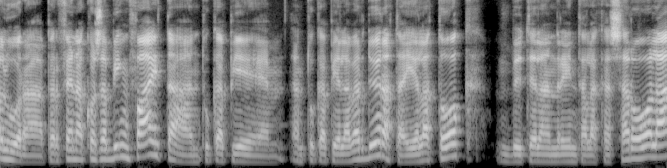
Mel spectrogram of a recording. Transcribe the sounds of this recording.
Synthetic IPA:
aluːɾapɛrfɛnakɔːzabiŋfajt̪aːnt̪ukapjɛant̪ukapjɛlavɛrd̪yːɾat̪ajɛlat̪ɔk | bøt̪ɛland̪ɾɛnt̪alakasaɾɔːla

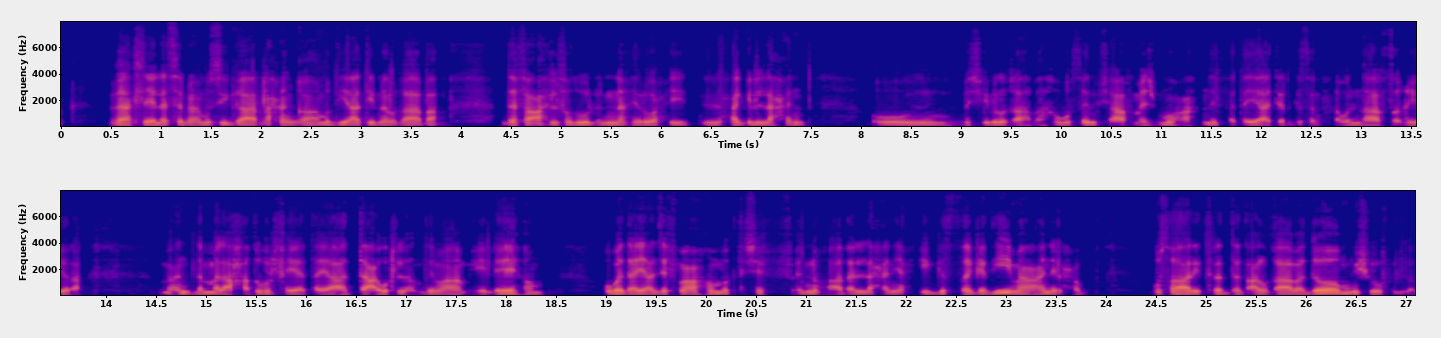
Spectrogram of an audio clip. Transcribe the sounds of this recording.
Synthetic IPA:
ðaːt̪leːlasamɪ̰ʕmuːsiɡɑ̰ːɾˤlʔa̰ħnɣaːmɨd̪ˤjaːt̪imɪnɪlɣaːba | d̪afa̰ʕa̰hɪlfʊd̪ˤuːlʔɪ̰nːahjɾuːħilħaɡːɪlːaħn | w | mɪʃibɪlɣaːbawɑsˤɨlwʃaːfmad͡ʒmuːʕa̰mɪnɪlfat̪ajaːt̪jɪɾɡɨsˤnħaːwɪlnɑːɾˤsˤɑɣiːɾa | m̰ʕɪ̰nd̪lamːalɑ̰ːħɑðˤubɪlfajaːt̪ajaːt̪̚d̪̥aʕa̰wːat̪ɪlɪ̰nðˤɨmaːmʔɪ̰leːɦʊm | wbad̪aʔjɪʕzɪfmaʕhʊmwɪkt̪ʰḁʃafʔɪnːʊha̰ːða̰lːaħnjɪħkiɡɨsˤːɑɡad̪iːmaʕa̰nɪ̰lħʊbː | wsˤɑːɾˤjɪt̪ɾˤɑd̪ːad̪ʕa̰lalɣa̰ːba̰d̪oːmwɪjʃuːfɪlː

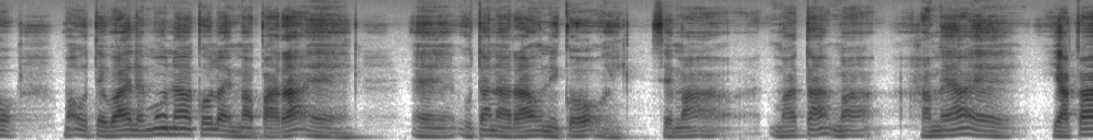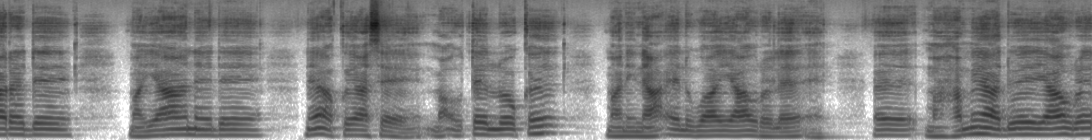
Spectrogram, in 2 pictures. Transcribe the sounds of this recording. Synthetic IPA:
maut̪ewaelemonakolaimapaɾaʔe | eut̪anaɾaunikoʔoḭsemamat̪amahameae | jakaɾede | majanede | neakoasemaut̪eloke | maninaʔeluwaijauɾeleʔe | emaɦameaduejauɾe

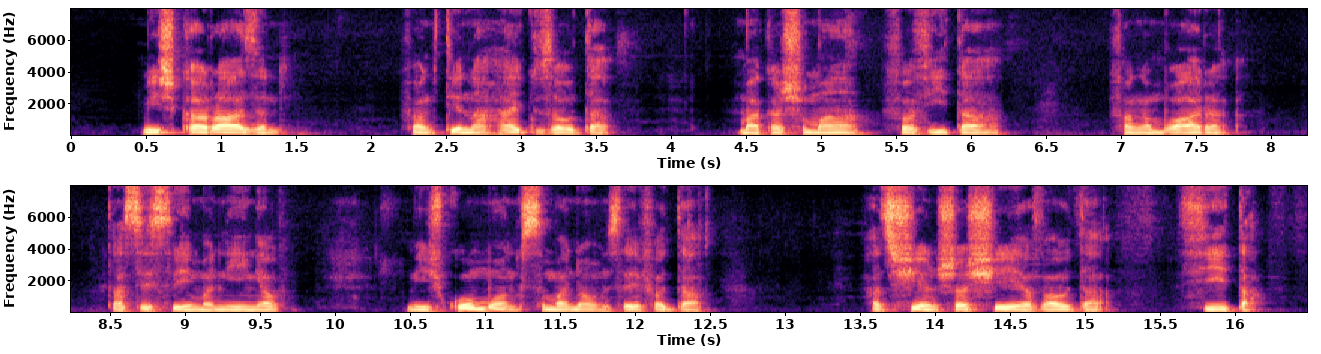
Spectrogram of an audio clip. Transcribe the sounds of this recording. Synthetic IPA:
misi̥kaɾazani̥ | faŋit̪enəɦajkʲuzawd̪a | makaʃimafavit̪a | faŋambwaɾə | d̪̥asesemaniɲaw | misi̥kuamuaŋi̥simanawamizafad̪a | at͡si̥ʃianiʃaʃeavawd̪a | v̥it̪ə

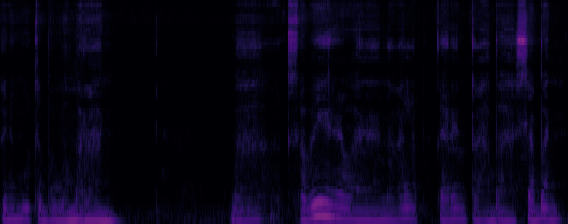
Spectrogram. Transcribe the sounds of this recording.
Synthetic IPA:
enimutabamamaɾan | masaβeɾaβananaɡalapkaɾentabasaban

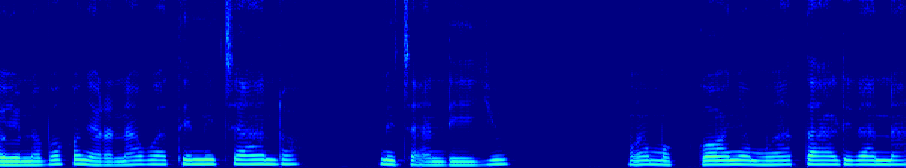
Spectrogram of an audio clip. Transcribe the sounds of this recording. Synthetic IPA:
ojonaβokoɲoɾanaβwatemit͡ʃaːndo | net͡ʃaːndejo | mwamokoɲamwataɾiɾana

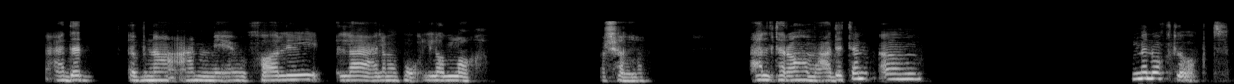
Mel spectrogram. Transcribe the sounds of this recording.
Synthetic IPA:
ʕad̪ad̪̚ | ʔabnaːʔʕamːiwxaːlilajaʕlamhuʔɪlːalˤːɑːh | maʃaːʔɑlˤːɑː | halt̪ɑɾˤɑːɦʊmʕaːd̪at̪aʔam | ɪnwaɡt̪lwa̰qt̪

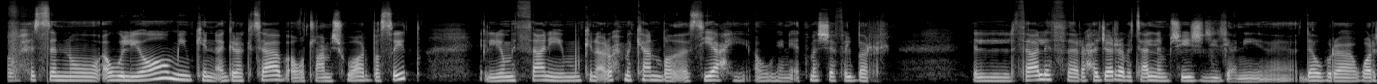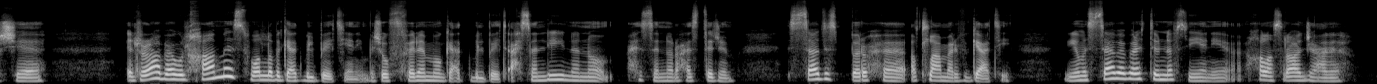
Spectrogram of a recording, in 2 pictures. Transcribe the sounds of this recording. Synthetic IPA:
bħɪsːʔɪnːʊʔa̰wːaljoːmjɪmkɪnʔa̰ɡɾˤɑkɪ̥t̪ʰaːbʔa̰wʔɑt̪ˤlɑʕmɪʃwɑːɾˤbɑsiːt̪ˤʔɪljoːmɪθːaːnimʊmkɪnʔɑ̰ɾuːħmakaːnbsɪjaːħiʔa̰wjaʕniʔat̪maʃːafilbɑrˤː | ʔɪlθːaːlɪθɾˤɑːħʔad͡ʒɑrˤːɑbʔat̪ʕalːamʃaːʒɪd̪iːd̪jaʕnid̪awɾˤɑwɑɾˤʃa | ʔɪrˤːɑːbɪʕwɪlxaːmɪswɑlˤːɑːbaɡaʕɪd̪̚bɪlbeːt̪ja̰ʕnḭbaʃuːffɪlmwɪɡaʕd̪̚bɪlbeːt̪ʔaħsanliːlɪʔanːuʔaħɪsːʔɪnːuɾˤɑːħʔast̪ad͡ʒɪm | ʔɪsːaːd̪ɪsb̥ɑɾˤuːħʔɑt̪ˤlɑʕmaɾˤfɡa̰ːt̪ʰḭ | ljoːmɪsːaːbɪʕbɑɾˤɑt̪ːabnafsijaʕnixɑlɑːsˤɾˤɑːd͡ʒɪʕʕale

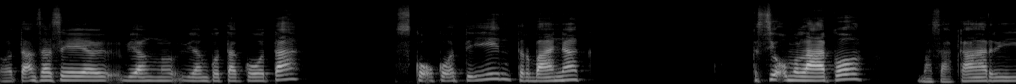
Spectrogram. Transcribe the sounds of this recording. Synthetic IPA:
ot̪ansasewiaŋwiaŋkot̪akot̪a | skokot̪iint̪ərbaɲak | əsioʔmolako | masa̰kaɾi

